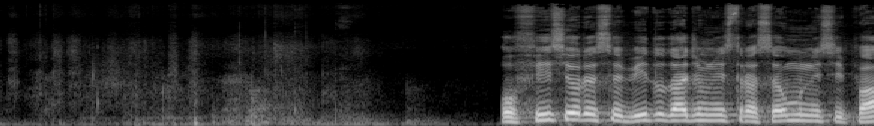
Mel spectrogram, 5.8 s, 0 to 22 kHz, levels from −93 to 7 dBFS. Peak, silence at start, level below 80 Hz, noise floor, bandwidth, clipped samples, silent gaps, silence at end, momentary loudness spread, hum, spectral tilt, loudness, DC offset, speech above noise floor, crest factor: 0 dBFS; 1.65 s; -54 dBFS; -61 dBFS; 19 kHz; under 0.1%; none; 0 s; 5 LU; none; -6.5 dB/octave; -16 LUFS; under 0.1%; 46 dB; 18 dB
